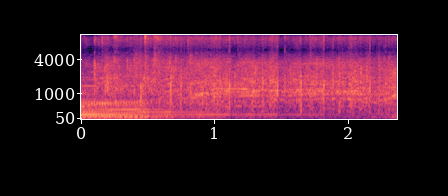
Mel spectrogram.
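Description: An audience applauding by hand, with the last of a song's accompaniment fading away under the clapping.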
